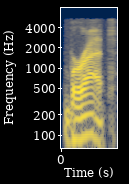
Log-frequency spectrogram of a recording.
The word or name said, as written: brat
